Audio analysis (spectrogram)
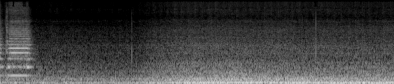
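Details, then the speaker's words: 1949 Chevy truck running 12 volts through a 6-volt horn and horn relay, driving in hot weather and traffic: one short, bright toot, then engine and traffic noise; the horn works normally. "That's 12 volts being put through a 6-volt horn and horn relay. As you can see, it works good."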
